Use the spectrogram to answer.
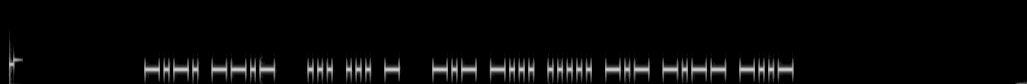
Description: Morse code, heard as a keyed tone, about 25 wpm, 700 Hz. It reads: CQ SST KB5KYX
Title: K1USN SST QSO Practice - 25wpm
